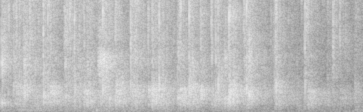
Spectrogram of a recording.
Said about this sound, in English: Get the Lord a hand clap of praise.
